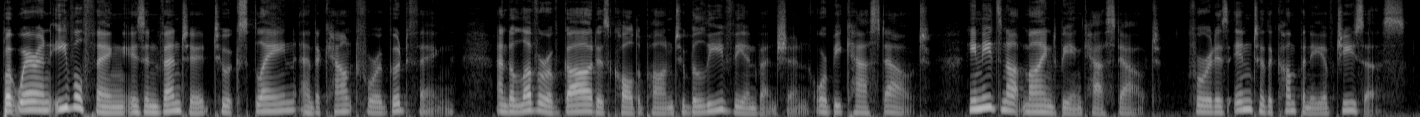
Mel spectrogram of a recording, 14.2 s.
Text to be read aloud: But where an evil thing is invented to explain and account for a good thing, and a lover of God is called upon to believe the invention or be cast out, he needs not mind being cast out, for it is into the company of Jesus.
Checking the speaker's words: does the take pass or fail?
pass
